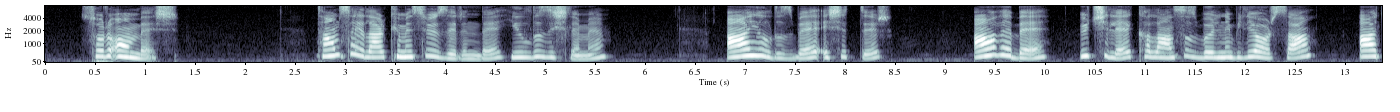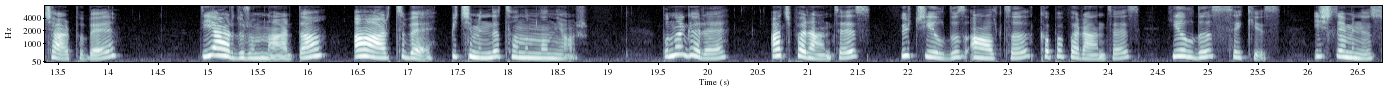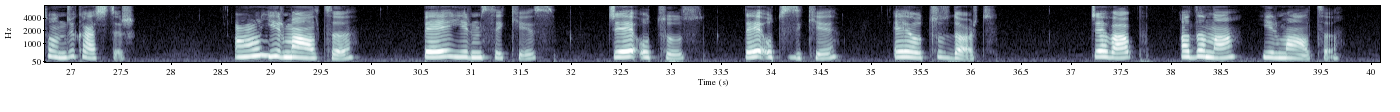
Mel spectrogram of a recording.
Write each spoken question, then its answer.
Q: Buna göre aç parantez 3 yıldız 6 kapa parantez yıldız 8 işleminin sonucu kaçtır?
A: Cevap Adana 26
